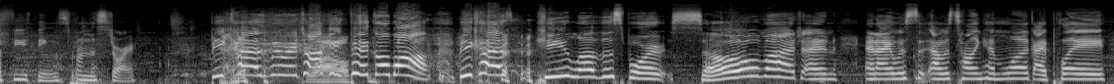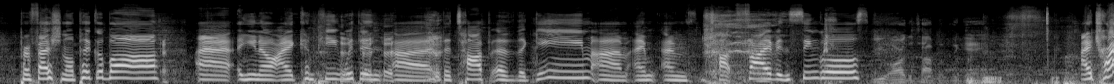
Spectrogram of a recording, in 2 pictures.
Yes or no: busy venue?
yes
